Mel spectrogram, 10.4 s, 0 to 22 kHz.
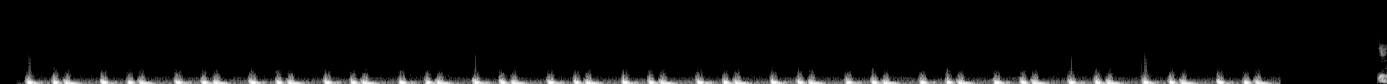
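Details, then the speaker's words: Simulated ventricular (S3) gallop heard through earphones: a fast heart rhythm with an extra third sound after the second sound, giving a galloping cadence. "Oi e agora a gente vai para escutar o ritmo de galope ventricular"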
